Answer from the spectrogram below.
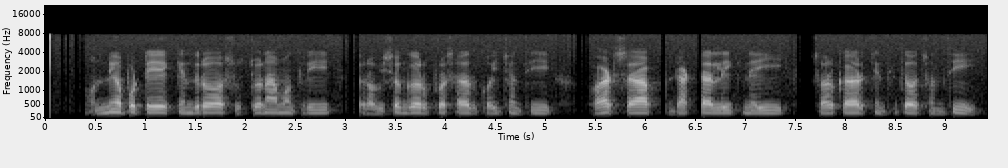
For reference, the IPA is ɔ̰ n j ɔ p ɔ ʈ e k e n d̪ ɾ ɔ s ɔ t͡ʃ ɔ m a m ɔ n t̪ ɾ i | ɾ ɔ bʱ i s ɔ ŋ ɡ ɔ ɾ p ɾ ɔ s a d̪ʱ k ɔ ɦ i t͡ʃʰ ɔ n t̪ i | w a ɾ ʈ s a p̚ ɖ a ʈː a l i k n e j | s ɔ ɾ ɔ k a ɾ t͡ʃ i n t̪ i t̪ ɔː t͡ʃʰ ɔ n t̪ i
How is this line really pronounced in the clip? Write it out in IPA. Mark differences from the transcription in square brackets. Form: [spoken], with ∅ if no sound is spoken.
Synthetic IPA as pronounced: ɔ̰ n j ɔ p ɔ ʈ e k e n d̪ ɾ ɔ s [u] t͡ʃ ɔ [n] a m ɔ n t̪ ɾ i | ɾ ɔ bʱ i s ɔ ŋ ɡ ɔ ɾ p ɾ ɔ s a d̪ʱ k ɔ ɦ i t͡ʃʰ ɔ n t̪ i | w a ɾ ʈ s a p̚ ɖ a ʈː a l i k n e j | s ɔ ɾ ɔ k a ɾ t͡ʃ i n t̪ i t̪ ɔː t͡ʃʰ ɔ n t̪ i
